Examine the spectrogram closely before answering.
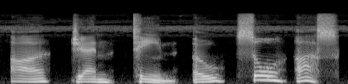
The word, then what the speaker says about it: Argentinosaurus: in Argentina its name means Argent lizard to pronounce Argentinosaurus repeat after me Artin o s us wonderful try it one more time a gen te o s us fantastic the map of the world in the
